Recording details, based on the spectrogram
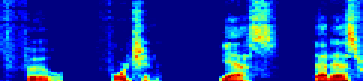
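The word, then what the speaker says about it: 福: This character is pronounced fu.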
